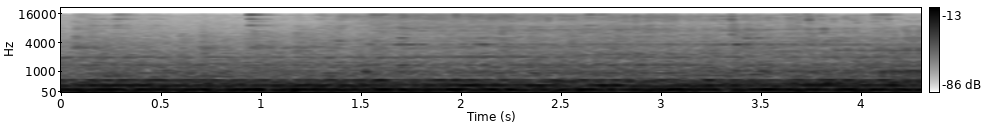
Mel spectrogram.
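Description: Quiet room tone: a steady low hum with no distinct event.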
